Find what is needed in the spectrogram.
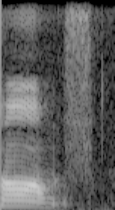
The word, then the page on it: palms: American English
